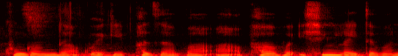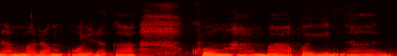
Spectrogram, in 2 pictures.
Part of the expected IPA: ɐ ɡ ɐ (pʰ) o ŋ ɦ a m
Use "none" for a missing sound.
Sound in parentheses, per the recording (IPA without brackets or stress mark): kʰ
